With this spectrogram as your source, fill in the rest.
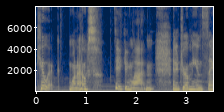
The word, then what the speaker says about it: Civic: Because C's are always pronounced as K's, like a hard C, and V's are pronounced as W's. So Honda Civics were my nemesis at the time. I was so confused cuz they were pronounced Kiwik when I was taking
